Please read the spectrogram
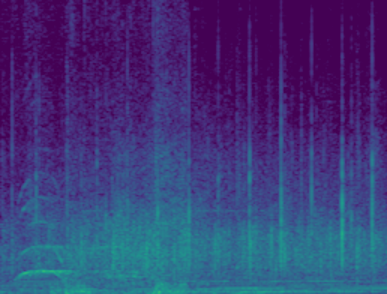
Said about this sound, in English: Can we give a hand for all those who've given their hearts to the Lord today?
